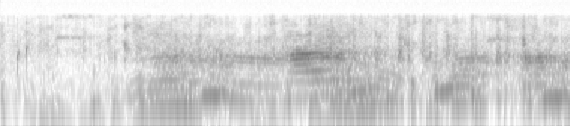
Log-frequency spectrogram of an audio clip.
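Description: Cows mooing in the Minecraft video game, several drawn-out, pitch-bending lowing calls in close succession at moderate volume with no talk over them.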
